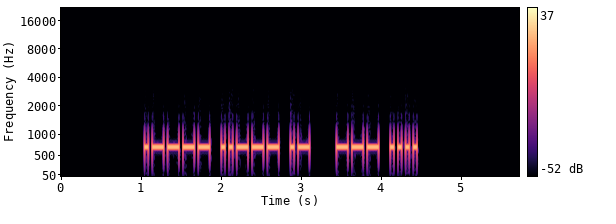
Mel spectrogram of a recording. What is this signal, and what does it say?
Morse code, heard as a keyed tone, about 25 wpm, 700 Hz. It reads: 12A OH
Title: Field Day Exchanges Encore - 25wpm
